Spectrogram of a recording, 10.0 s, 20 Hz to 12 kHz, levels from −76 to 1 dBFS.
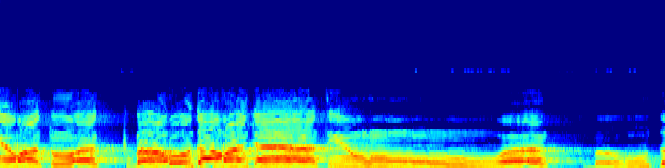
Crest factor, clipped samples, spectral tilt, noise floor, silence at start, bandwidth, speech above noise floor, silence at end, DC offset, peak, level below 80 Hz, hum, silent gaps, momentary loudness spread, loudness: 12 dB; under 0.1%; -8 dB/octave; -39 dBFS; 0 s; 5.6 kHz; 25 dB; 0 s; under 0.1%; -2 dBFS; -70 dBFS; none; none; 13 LU; -15 LUFS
